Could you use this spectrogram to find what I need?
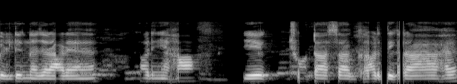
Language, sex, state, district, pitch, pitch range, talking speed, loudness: Hindi, female, Bihar, Kishanganj, 145 Hz, 140-230 Hz, 185 wpm, -16 LUFS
